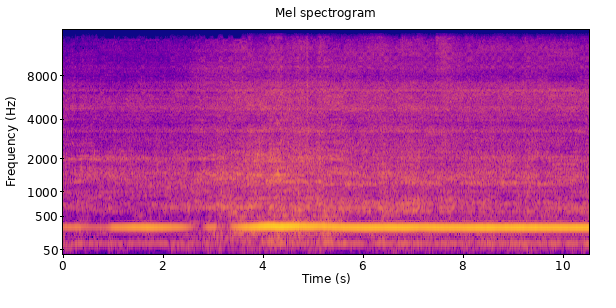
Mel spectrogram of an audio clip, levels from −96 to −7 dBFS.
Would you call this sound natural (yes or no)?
no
